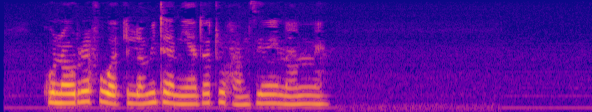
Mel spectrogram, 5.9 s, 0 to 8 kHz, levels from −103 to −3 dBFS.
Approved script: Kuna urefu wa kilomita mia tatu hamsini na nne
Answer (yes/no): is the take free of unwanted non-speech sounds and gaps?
yes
